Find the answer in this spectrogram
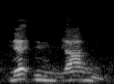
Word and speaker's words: Netanyahu: his name says next stage is coming net Netanyahu that's how you say his name Israel's war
